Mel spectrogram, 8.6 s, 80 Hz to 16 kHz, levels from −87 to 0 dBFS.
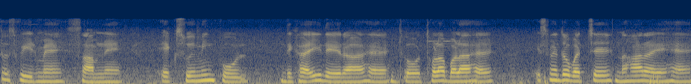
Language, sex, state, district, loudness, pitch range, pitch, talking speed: Hindi, male, West Bengal, Purulia, -19 LUFS, 150-180 Hz, 165 Hz, 140 wpm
